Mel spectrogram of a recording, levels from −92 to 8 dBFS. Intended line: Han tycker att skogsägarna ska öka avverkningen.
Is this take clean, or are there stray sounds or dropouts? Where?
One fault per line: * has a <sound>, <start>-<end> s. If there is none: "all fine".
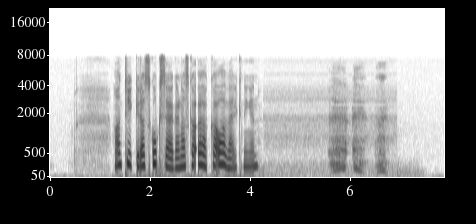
* has a throat clearing, 5.5-6.8 s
